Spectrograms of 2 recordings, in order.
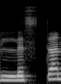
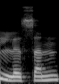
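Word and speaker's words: listen: इसको भी लिस्टन नहीं लिसन पढ़ेंगे, यहाँ पर भी STEN है, टी साइलेंट है।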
